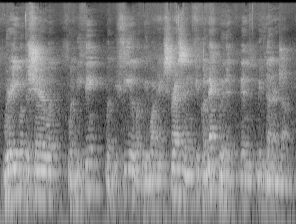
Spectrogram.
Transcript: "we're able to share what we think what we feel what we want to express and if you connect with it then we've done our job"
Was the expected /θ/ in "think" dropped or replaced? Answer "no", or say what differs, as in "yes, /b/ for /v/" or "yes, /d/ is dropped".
no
